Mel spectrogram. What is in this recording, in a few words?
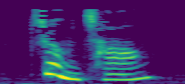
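"正常", Mandarin Chinese; hsk; chinese-flashcards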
